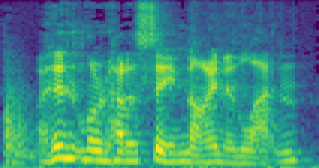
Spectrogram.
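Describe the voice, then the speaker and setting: A man's voice: a little high, normal speed, pushed and bright, a little hiss or hum. A man hosting a let's play with casual, rambling, jokey and self-deprecating commentary over game music. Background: video game music.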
